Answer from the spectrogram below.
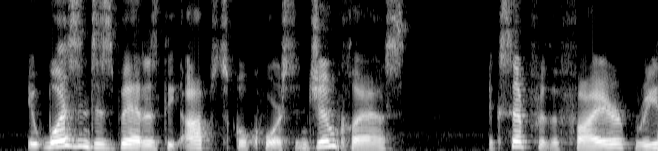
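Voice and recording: The background stays quiet. The speaker is reading aloud in a natural voice.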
